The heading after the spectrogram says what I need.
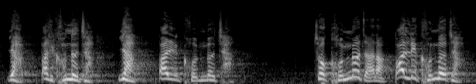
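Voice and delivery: put-on loud, pushy mother hurrying her child; mild mock mother's urging shout. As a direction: tug the kid along, yelling hurry. Mother urging child across street.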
